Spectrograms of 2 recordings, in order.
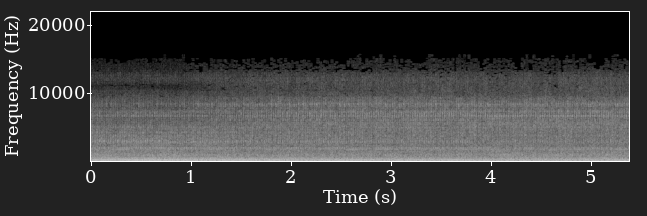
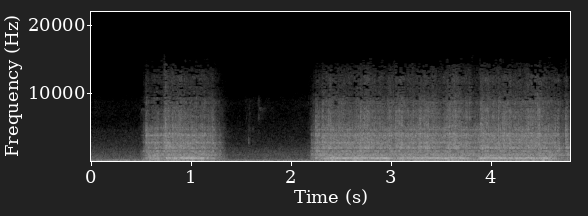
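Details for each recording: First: Craftsman 6.5HP Briggs Quantum FWD mower after magneto replacement and carb clean, primed three times and started on the electric key start: steady, even low drone for twelve seconds, no hunting or surging. Owner notes an unexplained clanking and that it needs priming every time. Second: Craftsman lawnmower, Briggs 6.5HP Quantum engine, keystart: two bursts of high, thin electric whirring, about one and two and a half seconds, no cranking; starter motor spins but its drive gear is stripped and not engaging.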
